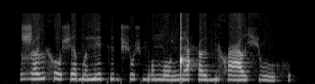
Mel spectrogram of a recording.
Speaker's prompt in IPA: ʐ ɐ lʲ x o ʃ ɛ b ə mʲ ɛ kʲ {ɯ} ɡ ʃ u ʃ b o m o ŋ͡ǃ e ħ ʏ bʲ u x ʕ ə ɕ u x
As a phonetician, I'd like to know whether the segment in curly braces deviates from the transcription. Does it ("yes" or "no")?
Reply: no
